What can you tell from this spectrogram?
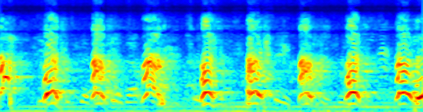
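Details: Fourteen-month-old German Shepherd Dog in Schutzhund protection work barks steadily, eight forceful arched barks spaced roughly every two-thirds of a second, each rising then falling, with faint low hum underneath.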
